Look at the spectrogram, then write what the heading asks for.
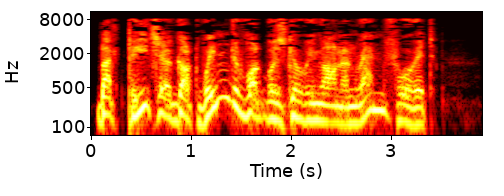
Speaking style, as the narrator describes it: croaked Black

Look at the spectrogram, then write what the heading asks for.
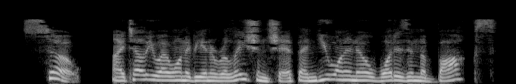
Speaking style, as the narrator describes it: He chuckled

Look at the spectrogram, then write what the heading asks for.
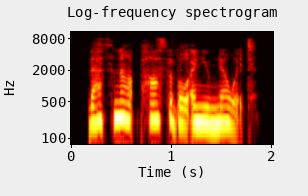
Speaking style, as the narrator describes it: I snapped

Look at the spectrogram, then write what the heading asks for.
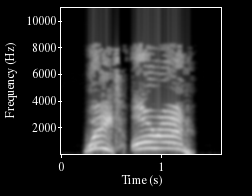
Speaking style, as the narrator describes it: I yelled

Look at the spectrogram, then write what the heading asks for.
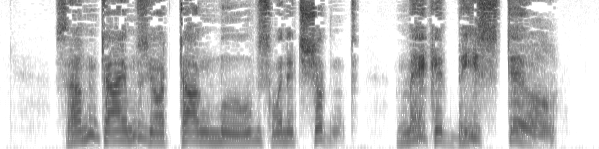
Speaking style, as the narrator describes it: commanded in a dry rasp

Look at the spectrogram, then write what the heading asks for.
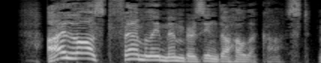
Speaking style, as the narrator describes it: Mendeleev said, his voice still reasonable

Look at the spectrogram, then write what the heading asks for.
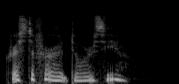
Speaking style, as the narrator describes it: I said softly

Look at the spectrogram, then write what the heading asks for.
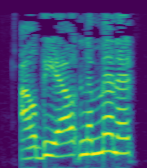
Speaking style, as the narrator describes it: I shouted

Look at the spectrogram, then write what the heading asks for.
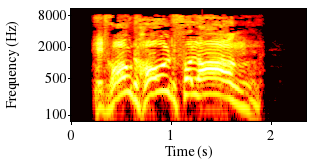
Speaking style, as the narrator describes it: he shouted to Goda

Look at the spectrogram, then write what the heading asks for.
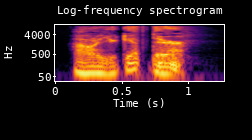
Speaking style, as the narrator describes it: said, whispering down the barrel

